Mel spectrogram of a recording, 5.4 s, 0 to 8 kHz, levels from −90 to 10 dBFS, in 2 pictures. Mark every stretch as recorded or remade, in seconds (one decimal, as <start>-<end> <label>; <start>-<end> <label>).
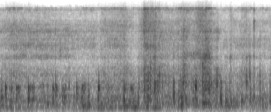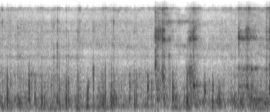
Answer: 0.0-5.4 remade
